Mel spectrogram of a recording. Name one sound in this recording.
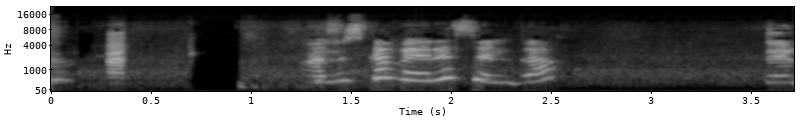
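A second young woman talks and laughs over an online call.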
